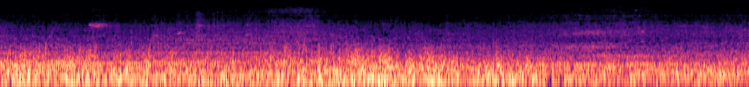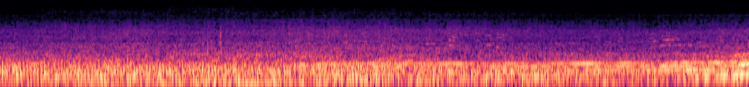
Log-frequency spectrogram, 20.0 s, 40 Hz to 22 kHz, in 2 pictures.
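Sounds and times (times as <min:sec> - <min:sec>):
motorcycle engine rumbling: 0:00.0 - 0:19.7
road and wind noise: 0:00.0 - 0:19.9.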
